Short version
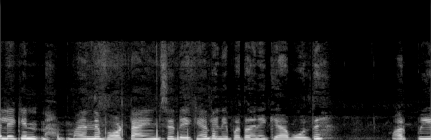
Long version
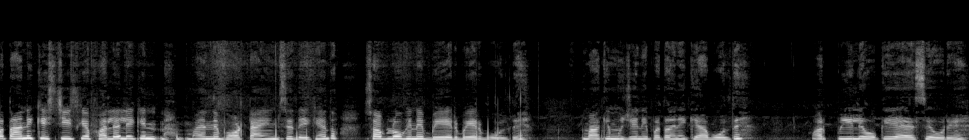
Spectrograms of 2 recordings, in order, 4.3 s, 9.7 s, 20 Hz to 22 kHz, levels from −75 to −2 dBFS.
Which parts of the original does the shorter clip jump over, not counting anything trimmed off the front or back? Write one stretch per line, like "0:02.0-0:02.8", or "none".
0:03.3-0:06.3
